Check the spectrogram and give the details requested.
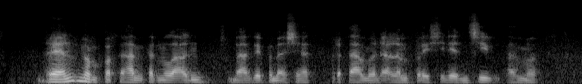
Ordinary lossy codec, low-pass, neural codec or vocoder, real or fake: Opus, 16 kbps; 10.8 kHz; codec, 16 kHz in and 24 kHz out, 0.6 kbps, FocalCodec, streaming, 4096 codes; fake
